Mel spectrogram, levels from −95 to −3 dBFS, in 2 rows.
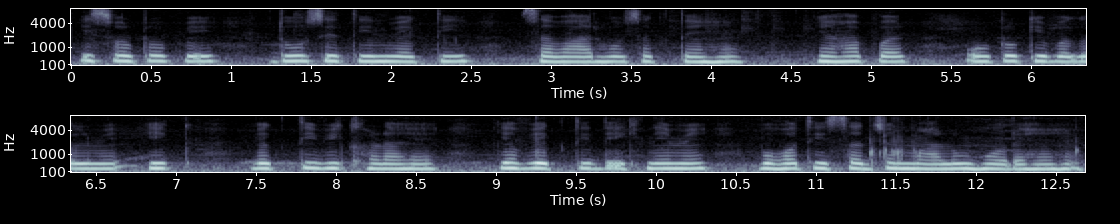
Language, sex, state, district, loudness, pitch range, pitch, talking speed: Hindi, female, Bihar, Kishanganj, -25 LUFS, 215-230 Hz, 220 Hz, 160 wpm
